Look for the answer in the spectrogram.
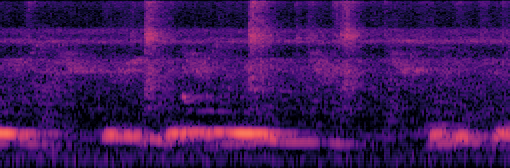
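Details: A Perkutut Bangkok zebra dove kept at a bird farm sings soft, low coos that slide gently downward, followed by a short pause and a fresh coo, under a faint chirp.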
